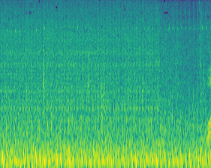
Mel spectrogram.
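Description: A helicopter in the video game GTA V keeps up a steady rotor and engine drone for the whole stretch, loud and constant, with bursts of gunfire mixed in.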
